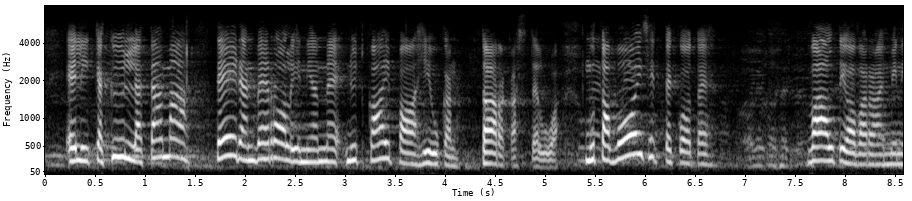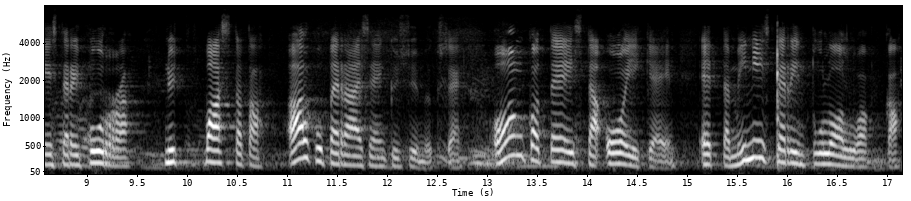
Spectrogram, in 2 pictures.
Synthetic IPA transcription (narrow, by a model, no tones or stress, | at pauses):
ʔelikːækylːæt̪æmæt̪eidænʋerolinjɑnnenyt̪kɑipɑːhiukɑnt̪ɑrkɑst̪eluɑ̰ | mut̪ːɑʋoisit̪ːekot̪e | ʋɑlt̪ioʋɑrɑimminist̪eripurːɑ | nyt̪ʋɑst̪ɑt̪ɑ | ʔɑlkuperæiseːŋkysymy̰ksḛːnʔoŋkot̪eist̪æ̰ʔoikḛin | ʔet̪ːæminist̪erint̪uloluokːɑ̰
